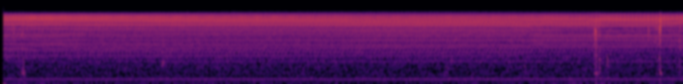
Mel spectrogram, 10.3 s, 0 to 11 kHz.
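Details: Onkyo TX-NR709 AV receiver after about one hour of running: a steady, harsh electrical buzz like an electric shaver, holding one pitch with a couple of faint clicks.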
